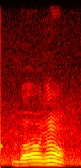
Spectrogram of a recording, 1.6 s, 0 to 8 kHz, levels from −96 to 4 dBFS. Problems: constant background noise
